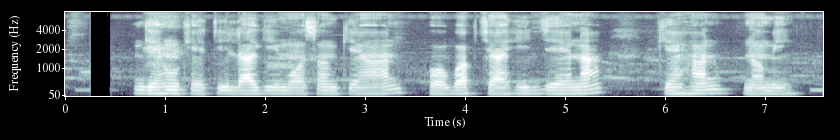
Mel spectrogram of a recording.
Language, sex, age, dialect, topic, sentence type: Maithili, male, 18-24, Southern/Standard, agriculture, question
